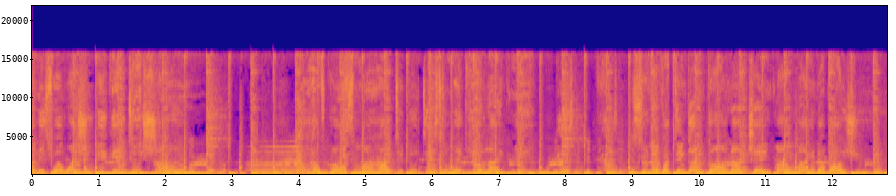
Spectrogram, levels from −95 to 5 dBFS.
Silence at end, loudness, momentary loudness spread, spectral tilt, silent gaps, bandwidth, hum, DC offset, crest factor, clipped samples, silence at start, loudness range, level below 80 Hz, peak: 0 s; -13 LUFS; 3 LU; -4.5 dB/octave; none; 16.5 kHz; none; 0.7%; 12 dB; under 0.1%; 0 s; 1 LU; -16 dBFS; 0 dBFS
